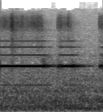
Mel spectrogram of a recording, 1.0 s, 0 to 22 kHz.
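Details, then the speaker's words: High steady electronic tone with brief beeps from a hyfrecator wand vaporizing skin while marking the border of a mole on the lower leg of a 29-year-old woman. "so this is the high procat wand and as you can see just touch it against the skin now and you can see it's vaporizing the tissue as I touch it"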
